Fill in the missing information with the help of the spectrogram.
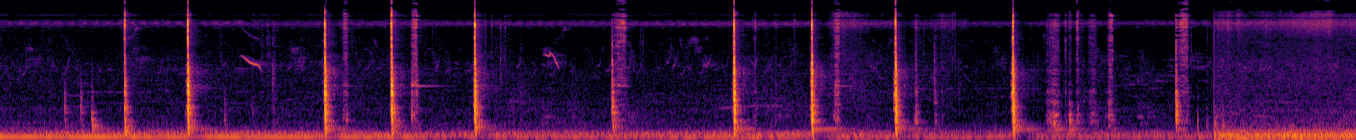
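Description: Chopping with a blade: about a dozen sharp single chops at an uneven pace, some much louder than others.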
